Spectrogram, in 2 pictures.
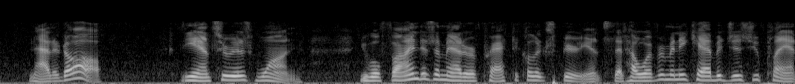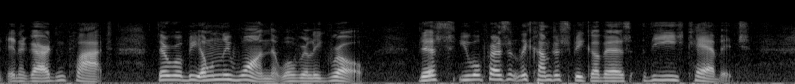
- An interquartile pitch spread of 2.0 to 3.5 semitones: No, average, 4.7 semitones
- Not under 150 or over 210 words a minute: Yes, average, 175 wpm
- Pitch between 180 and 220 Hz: Yes, medium, 185 Hz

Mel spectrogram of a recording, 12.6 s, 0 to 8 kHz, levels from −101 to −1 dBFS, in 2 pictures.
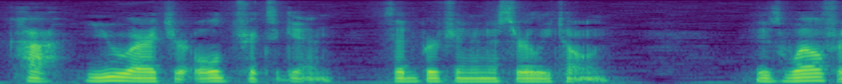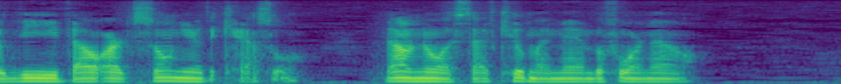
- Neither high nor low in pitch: No, low, 105 Hz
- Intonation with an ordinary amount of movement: No, narrow, 1.5 semitones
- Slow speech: No, average, 160 wpm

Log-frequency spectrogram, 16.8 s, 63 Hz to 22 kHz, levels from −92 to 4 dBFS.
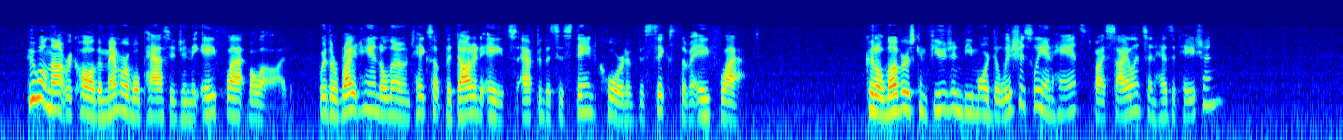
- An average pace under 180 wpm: Yes, average, 155 wpm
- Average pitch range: Yes, average, 4.1 semitones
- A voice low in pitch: No, medium, 185 Hz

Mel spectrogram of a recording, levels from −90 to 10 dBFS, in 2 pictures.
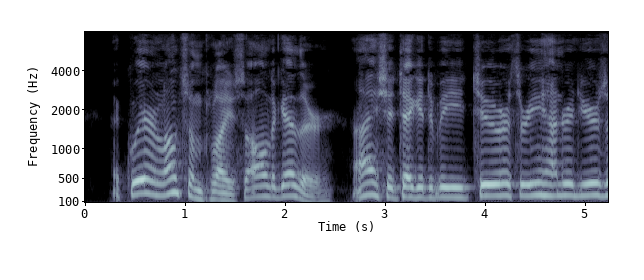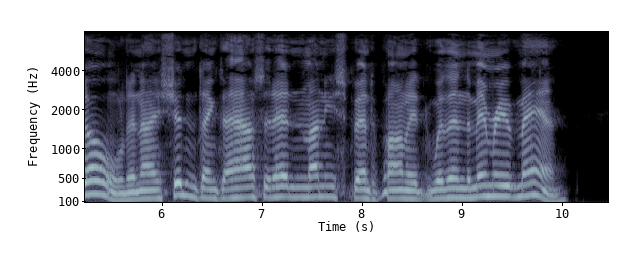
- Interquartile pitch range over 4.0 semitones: Yes, average, 4.5 semitones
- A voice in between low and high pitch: Yes, medium, 170 Hz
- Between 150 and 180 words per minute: No, average, 195 wpm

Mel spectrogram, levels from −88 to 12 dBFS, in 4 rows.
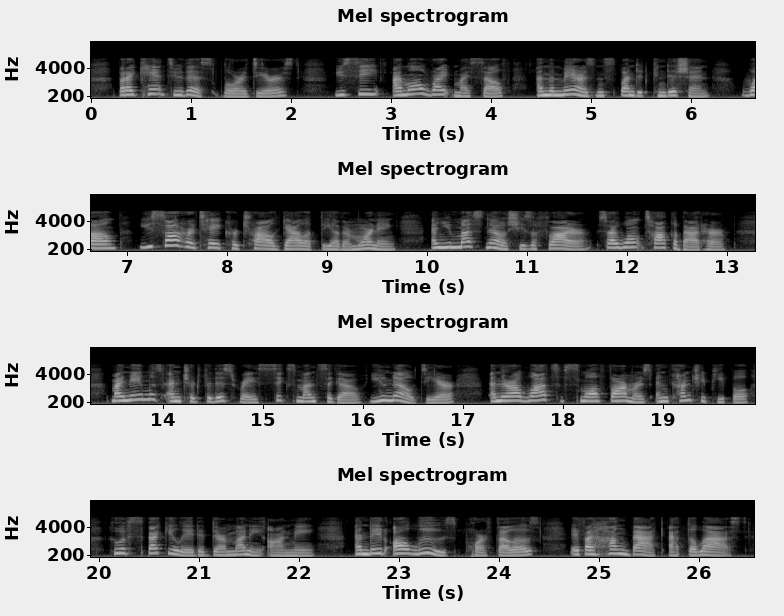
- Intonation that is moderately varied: No, wide, 6.5 semitones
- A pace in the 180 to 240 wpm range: Yes, average, 190 wpm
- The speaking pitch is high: Yes, high, 235 Hz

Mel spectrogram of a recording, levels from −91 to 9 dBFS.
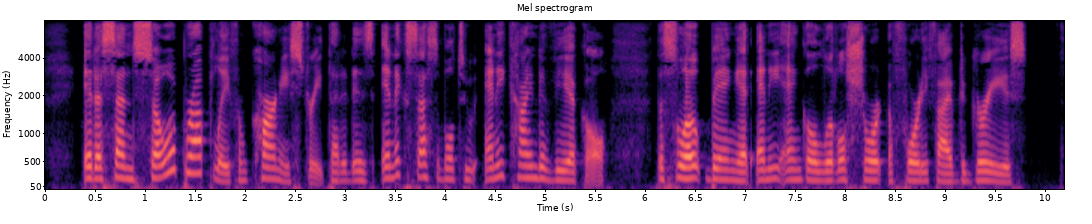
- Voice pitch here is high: No, medium, 180 Hz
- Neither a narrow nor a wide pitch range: Yes, average, 4.0 semitones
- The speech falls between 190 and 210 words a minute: No, average, 165 wpm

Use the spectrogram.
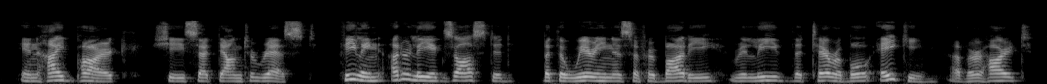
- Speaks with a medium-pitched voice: Yes, medium, 160 Hz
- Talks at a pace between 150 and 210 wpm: No, slow, 135 wpm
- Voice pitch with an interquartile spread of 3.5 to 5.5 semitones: No, narrow, 2.6 semitones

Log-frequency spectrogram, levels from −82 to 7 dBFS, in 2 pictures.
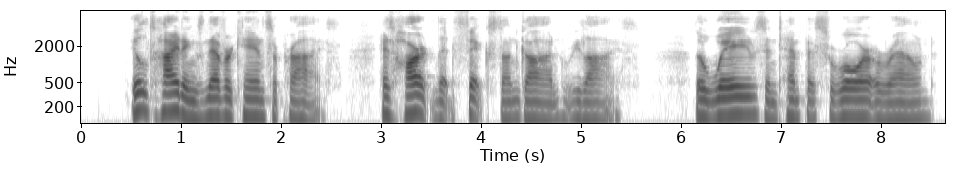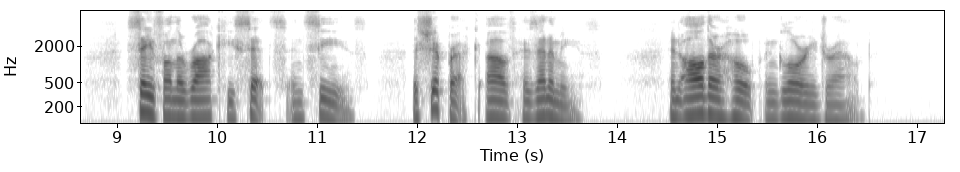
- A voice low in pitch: Yes, low, 125 Hz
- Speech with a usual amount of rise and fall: No, narrow, 2.2 semitones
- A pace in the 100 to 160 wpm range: Yes, slow, 135 wpm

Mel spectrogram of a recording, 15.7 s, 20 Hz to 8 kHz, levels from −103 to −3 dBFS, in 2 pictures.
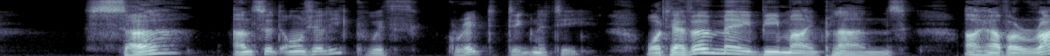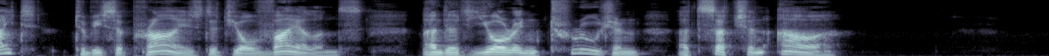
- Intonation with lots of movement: Yes, wide, 6.6 semitones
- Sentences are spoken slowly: Yes, slow, 110 wpm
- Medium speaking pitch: No, low, 115 Hz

